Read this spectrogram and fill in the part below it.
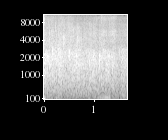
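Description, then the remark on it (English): A crowd gives Jesus a big hand clap, steady and dense, staying loud and even throughout, a continuous wash of many hands with no individual claps standing out. “Anyway, let's give Jesus another big hand clap.”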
